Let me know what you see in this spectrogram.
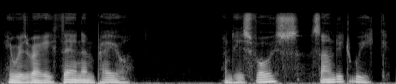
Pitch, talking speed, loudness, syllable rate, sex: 100 Hz, 165 wpm, -19 LUFS, 4.8 syllables/s, male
